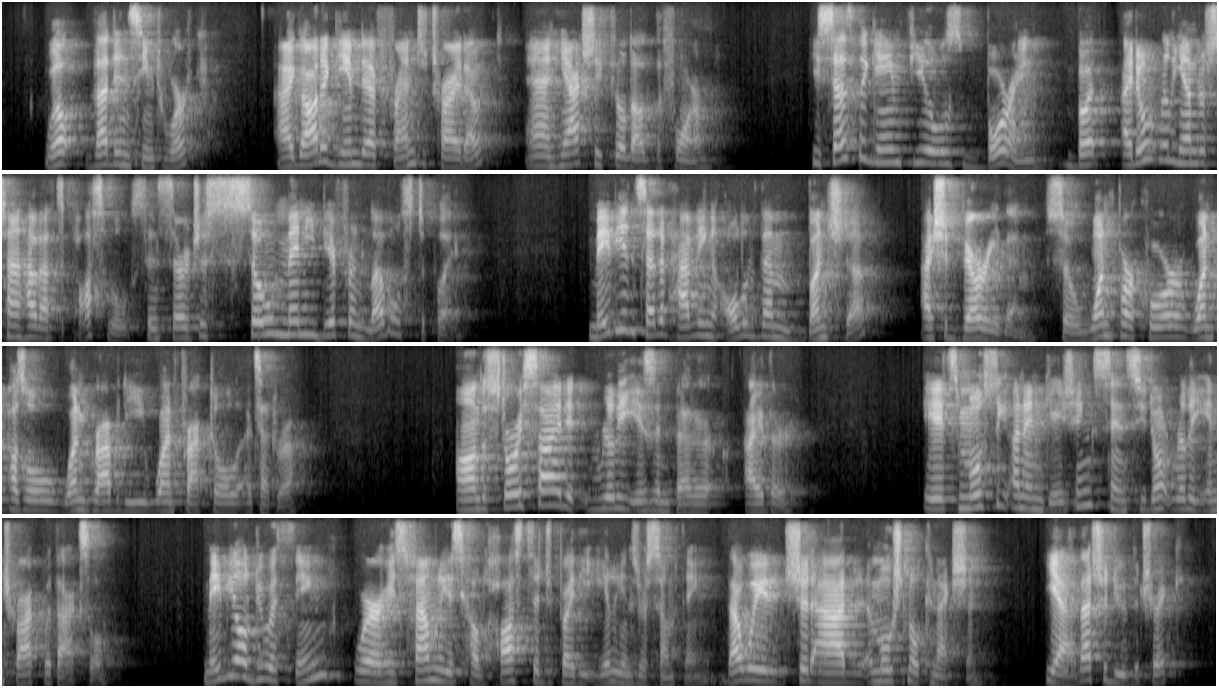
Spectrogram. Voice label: voice, narration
